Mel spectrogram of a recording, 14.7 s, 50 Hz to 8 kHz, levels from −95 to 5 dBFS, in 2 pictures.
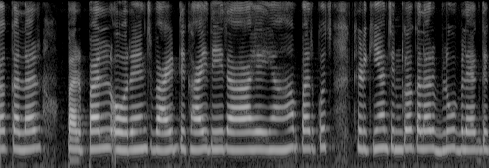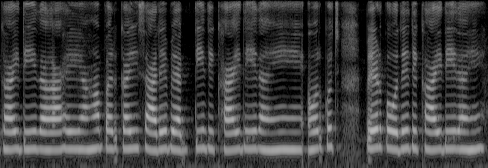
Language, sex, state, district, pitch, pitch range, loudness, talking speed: Hindi, female, Maharashtra, Aurangabad, 290 Hz, 285-300 Hz, -33 LUFS, 150 wpm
